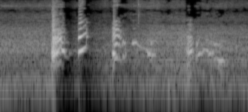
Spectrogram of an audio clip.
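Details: One-year-old female Yorkshire Terrier screaming while riding in a car: sharp yelps followed by wavering, bending whines, about five cries in quick succession, with people in the car urging help.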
